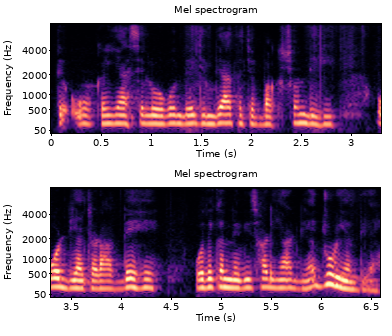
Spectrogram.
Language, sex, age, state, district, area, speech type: Dogri, female, 30-45, Jammu and Kashmir, Reasi, rural, spontaneous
